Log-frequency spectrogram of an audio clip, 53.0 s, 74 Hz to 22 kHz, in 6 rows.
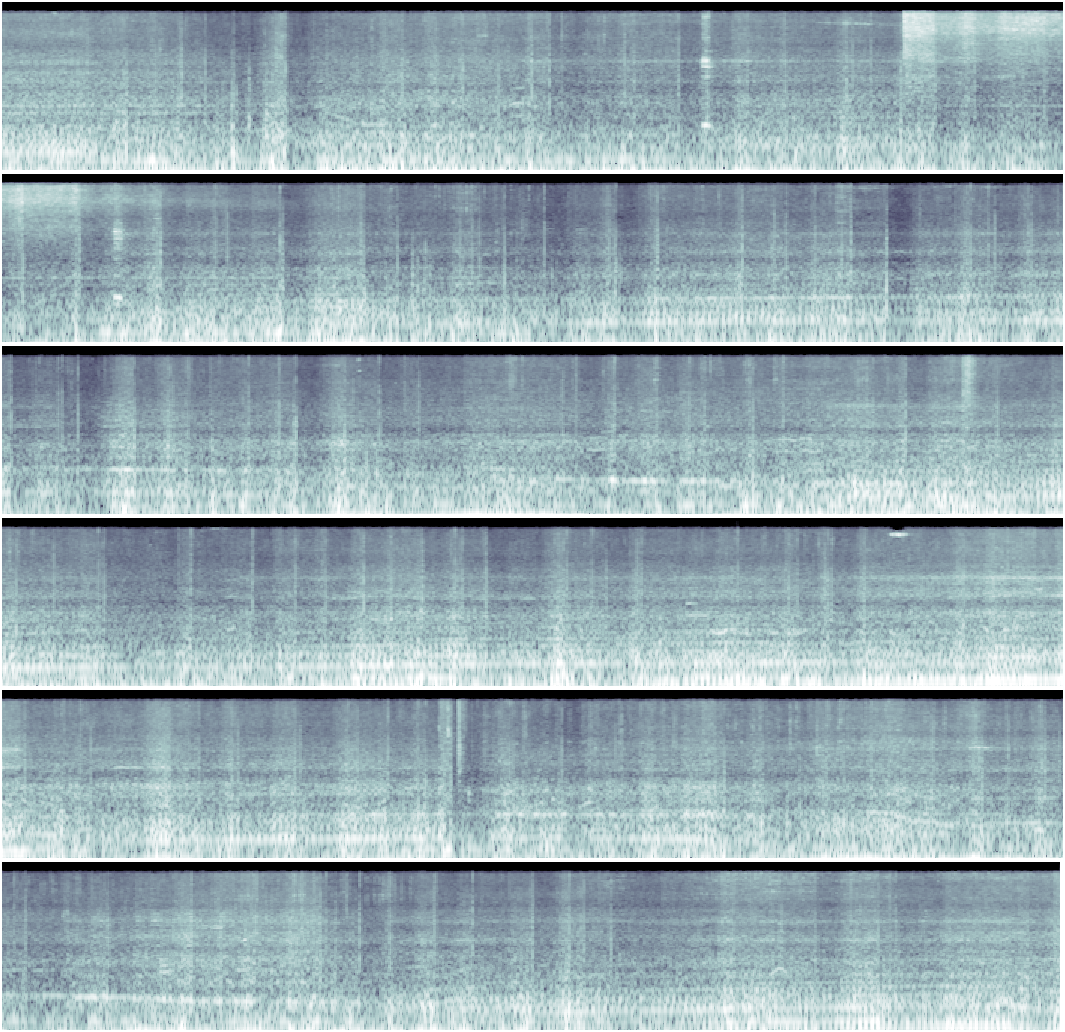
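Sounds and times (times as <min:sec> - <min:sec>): road traffic rumble: 0:00.0 - 0:53.0
wind buffeting microphone: 0:00.0 - 0:53.0
air brake hiss: 0:07.5 - 0:09.8.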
